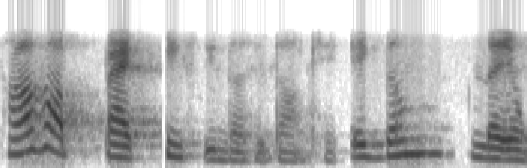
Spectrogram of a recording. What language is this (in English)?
Sindhi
